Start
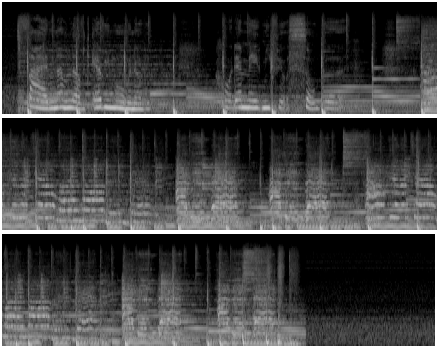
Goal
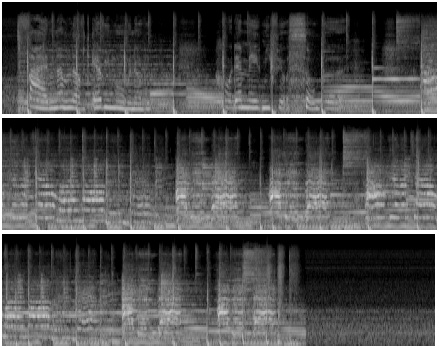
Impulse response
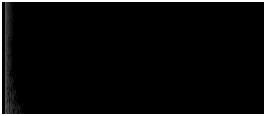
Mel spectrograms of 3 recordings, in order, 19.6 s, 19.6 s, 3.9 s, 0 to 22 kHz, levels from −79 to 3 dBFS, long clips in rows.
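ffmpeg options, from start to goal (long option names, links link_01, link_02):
-filter_complex "[0:a]equalizer=frequency=500:width_type=o:width=0.33:gain=4,equalizer=frequency=1250:width_type=o:width=0.33:gain=10,equalizer=frequency=8000:width_type=o:width=0.33:gain=-4,acrossover=split=1100[link_01][link_02];[link_01]acompressor=threshold=-31dB:ratio=6[link_03];[link_03][link_02]amix=inputs=2:normalize=0,volume=6.5dB"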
